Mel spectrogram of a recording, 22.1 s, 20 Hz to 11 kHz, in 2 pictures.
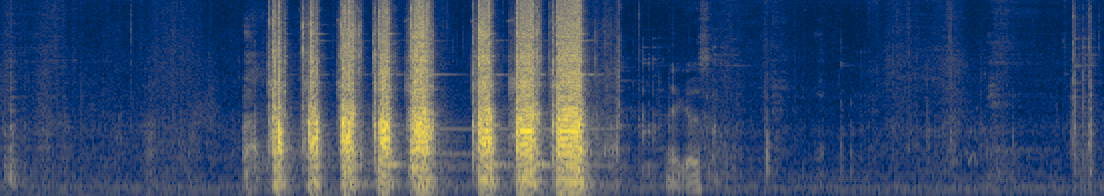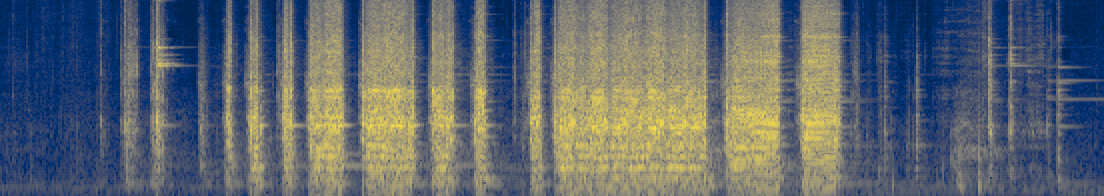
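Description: Cordless power tool on a long socket extension running the downpipe flange nuts on. It goes in several short trigger bursts between about 3 and 6 seconds in, then in a longer, louder run from about 12 seconds that holds steady before it stops about a second and a half before the end. This is the passenger-side downpipe being fastened after its nuts were started by hand.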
